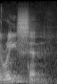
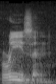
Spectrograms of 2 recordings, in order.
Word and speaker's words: reason: Because the spelling here in English is S, but the pronunciation is Z or Z. Or here, we don't say reason. Too many Spanish speakers could end up saying reason. It is reason, season, passes, packages, logs, tubes, beds, okay?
